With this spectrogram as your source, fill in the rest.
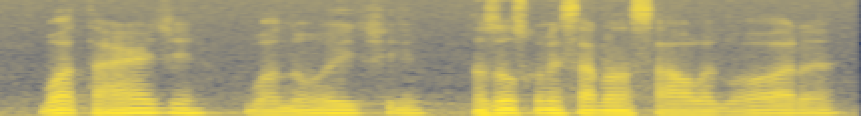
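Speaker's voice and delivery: barely audible, very soft, hushed teacher-voice murmur. Retelling how a teacher began class: imitating a teacher speaking very softly. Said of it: "falava bem baixinho".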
